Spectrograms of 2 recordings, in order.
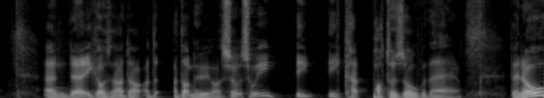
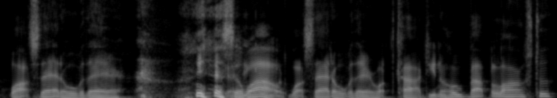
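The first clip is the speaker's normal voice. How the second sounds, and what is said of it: Terrible imitation of another person's voice. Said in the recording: “terrible impression”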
